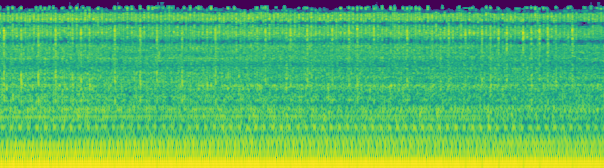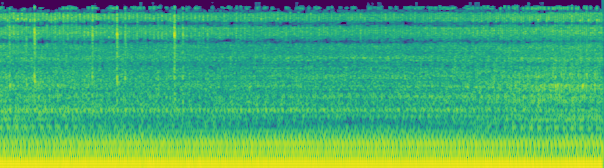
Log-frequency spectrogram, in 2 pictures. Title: Rod knock?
